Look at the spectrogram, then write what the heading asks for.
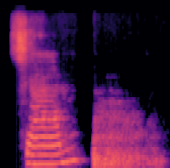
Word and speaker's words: psalm: Psalm, not only is the L silent, but so is the P.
